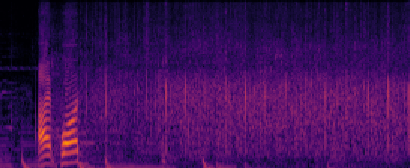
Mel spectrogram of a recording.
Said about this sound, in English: Let's see where he's going. He's applauding, though.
